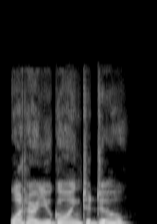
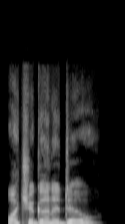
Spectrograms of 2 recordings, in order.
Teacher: We push all those tiny words together into one single sound. When you are listening, if you try to hear the individual words what are you going to, you will fail because those words do not exist in the spoken sentence. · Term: chunks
